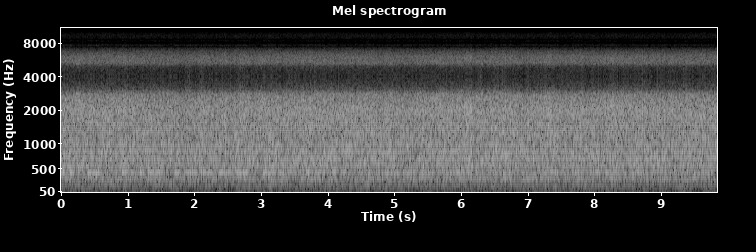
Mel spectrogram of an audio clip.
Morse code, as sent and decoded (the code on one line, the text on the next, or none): none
